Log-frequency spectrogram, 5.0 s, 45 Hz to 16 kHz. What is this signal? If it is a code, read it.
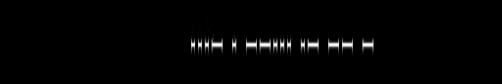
Morse code, heard as a keyed tone, about 36 wpm, 700 Hz. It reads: VE7AMT
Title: DXCC-100 Call Signs - 6 Characters - Repeated 2x - 35wpm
